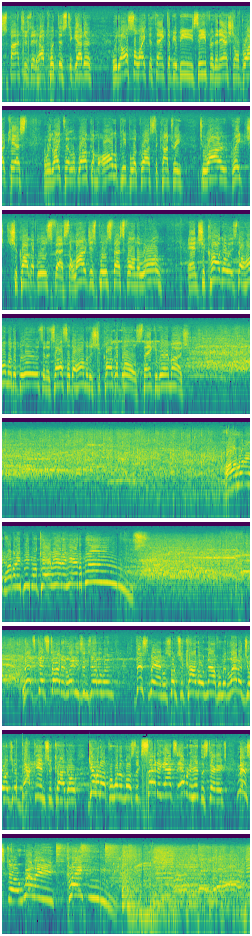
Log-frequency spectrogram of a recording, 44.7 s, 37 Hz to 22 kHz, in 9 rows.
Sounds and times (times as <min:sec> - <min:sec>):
Speech: 0:00.0 - 0:18.6, 0:24.3 - 0:27.7, 0:30.2 - 0:42.0.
